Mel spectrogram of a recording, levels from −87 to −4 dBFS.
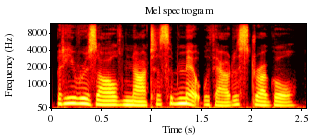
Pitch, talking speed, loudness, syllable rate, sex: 170 Hz, 210 wpm, -17 LUFS, 5.8 syllables/s, female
